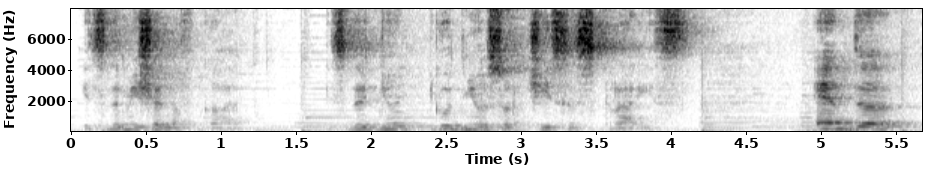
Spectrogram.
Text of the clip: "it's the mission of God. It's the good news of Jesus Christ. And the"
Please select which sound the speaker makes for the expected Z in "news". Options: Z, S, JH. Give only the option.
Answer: S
